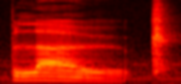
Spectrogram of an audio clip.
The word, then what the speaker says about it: bloke: word here bloke and again we have a diphthong oh oh so we have schwa uh and then ooh bloke like blah blah blah so but and lah we need to join those together below below and another word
